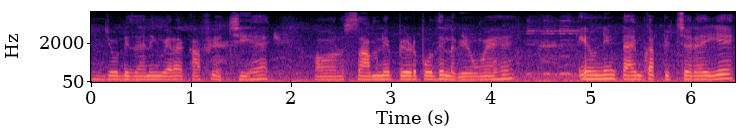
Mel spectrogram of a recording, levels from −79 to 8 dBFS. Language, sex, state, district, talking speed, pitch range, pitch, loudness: Hindi, male, Punjab, Kapurthala, 175 wpm, 140-155 Hz, 150 Hz, -17 LUFS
